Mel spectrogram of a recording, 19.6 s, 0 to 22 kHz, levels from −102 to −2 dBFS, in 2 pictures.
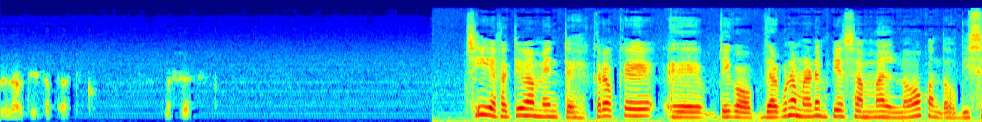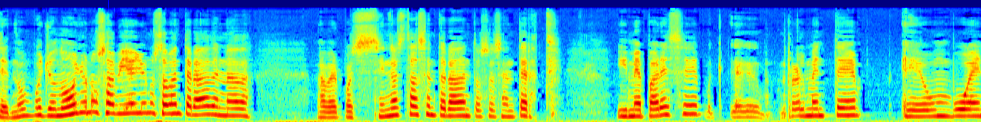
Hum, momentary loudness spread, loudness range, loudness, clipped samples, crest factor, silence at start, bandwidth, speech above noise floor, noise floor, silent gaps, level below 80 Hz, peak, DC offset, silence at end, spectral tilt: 60 Hz at -45 dBFS; 10 LU; 6 LU; -16 LUFS; under 0.1%; 16 dB; 0 s; 16.5 kHz; 43 dB; -58 dBFS; none; -44 dBFS; 0 dBFS; under 0.1%; 0 s; -4.5 dB/octave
